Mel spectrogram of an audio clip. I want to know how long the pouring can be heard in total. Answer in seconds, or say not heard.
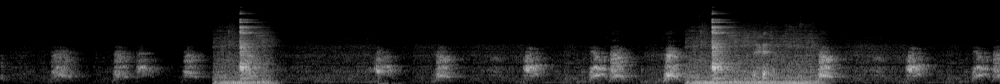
2 s.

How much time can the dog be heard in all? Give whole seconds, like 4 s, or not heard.
10 s.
